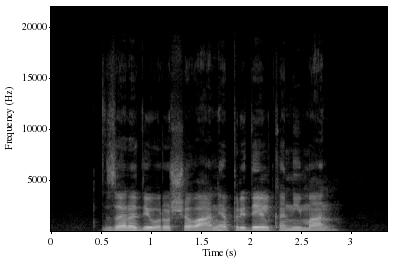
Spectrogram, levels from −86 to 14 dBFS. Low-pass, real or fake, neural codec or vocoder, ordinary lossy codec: 19.8 kHz; fake; vocoder, 44.1 kHz, 128 mel bands, Pupu-Vocoder; none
